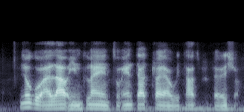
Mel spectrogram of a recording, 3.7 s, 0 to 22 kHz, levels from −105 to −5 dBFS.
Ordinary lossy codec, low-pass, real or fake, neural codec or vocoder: none; 5.4 kHz; fake; codec, 24 kHz, 1.2 kbps, DualCodec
